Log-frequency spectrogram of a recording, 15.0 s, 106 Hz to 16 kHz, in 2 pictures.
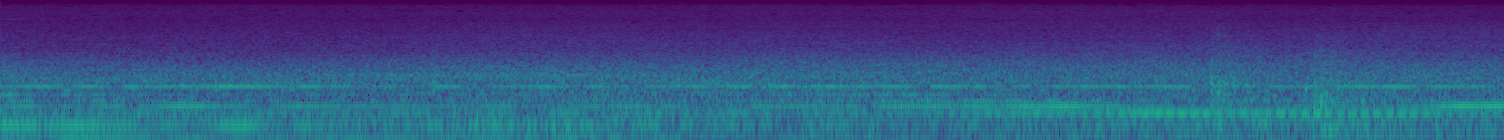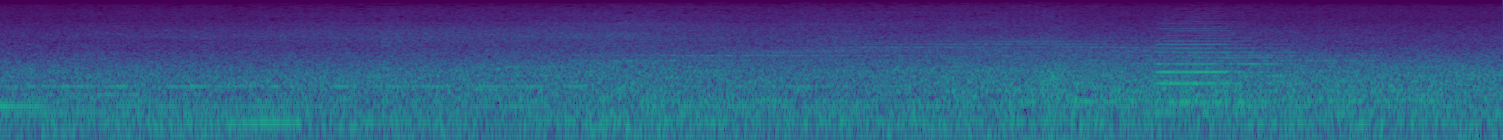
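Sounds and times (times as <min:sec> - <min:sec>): traffic noise: 0:00.0 - 0:15.0
car horn toot: 0:13.3 - 0:13.8.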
